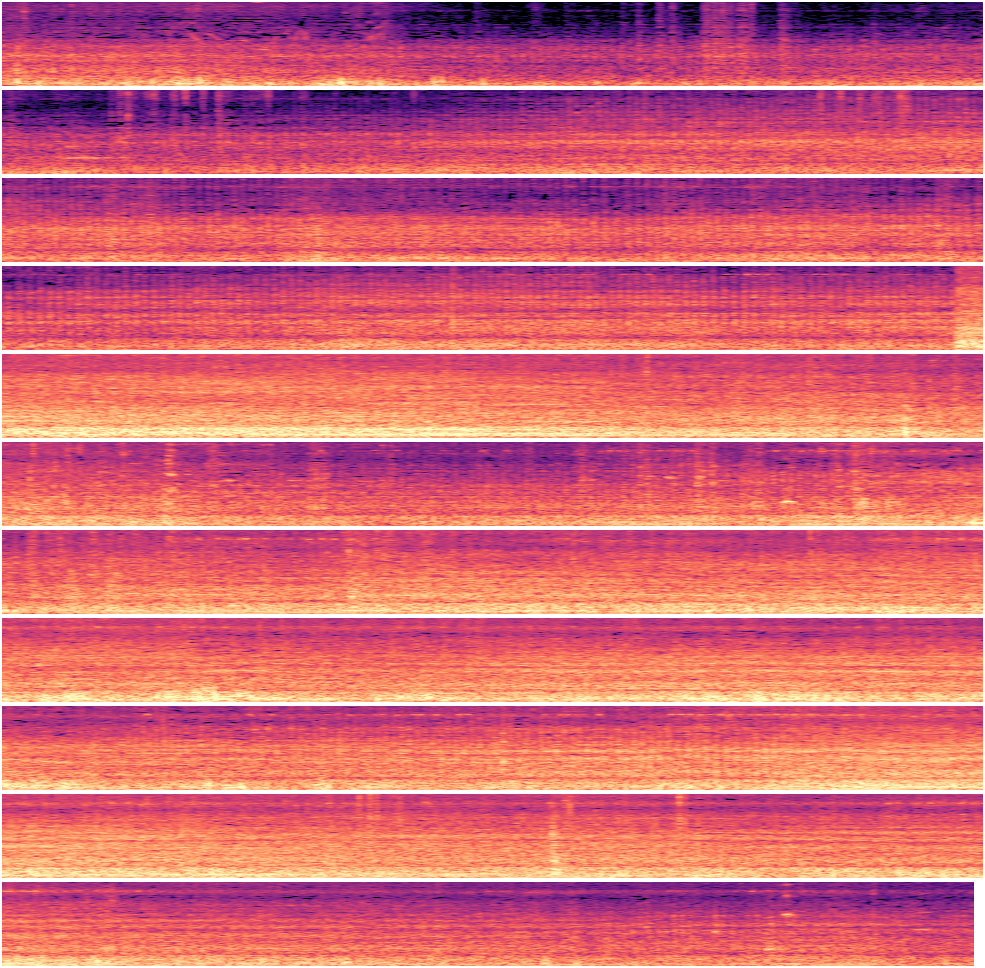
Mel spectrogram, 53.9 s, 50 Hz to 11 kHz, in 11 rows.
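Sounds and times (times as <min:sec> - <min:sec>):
tractor diesel engine running: 0:00.0 - 0:53.9.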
